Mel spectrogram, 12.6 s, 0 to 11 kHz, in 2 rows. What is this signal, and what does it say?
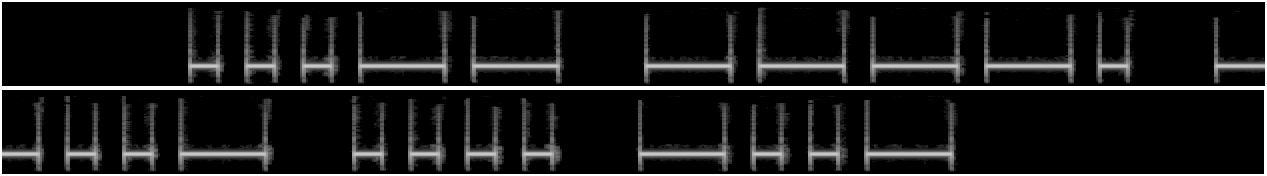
Morse code, heard as a keyed tone, about 8 wpm, 800 Hz. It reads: 39XHX
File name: LEZIONI / 9 2 8wpm 3437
